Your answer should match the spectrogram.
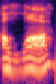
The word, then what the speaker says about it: Allah: So the name Allah, if you notice that lam is always going to be stretched.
